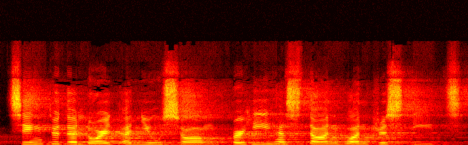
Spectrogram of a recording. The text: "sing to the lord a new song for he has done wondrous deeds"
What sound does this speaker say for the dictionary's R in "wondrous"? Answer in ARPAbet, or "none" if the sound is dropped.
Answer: R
